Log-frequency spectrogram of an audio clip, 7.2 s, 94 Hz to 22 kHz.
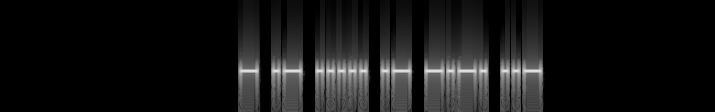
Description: Morse code, heard as a keyed tone, about 22 wpm, 700 Hz. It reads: TA5ACU
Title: DXCC-100 Call Signs - 6 Characters - Repeated 2x - 22wpm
